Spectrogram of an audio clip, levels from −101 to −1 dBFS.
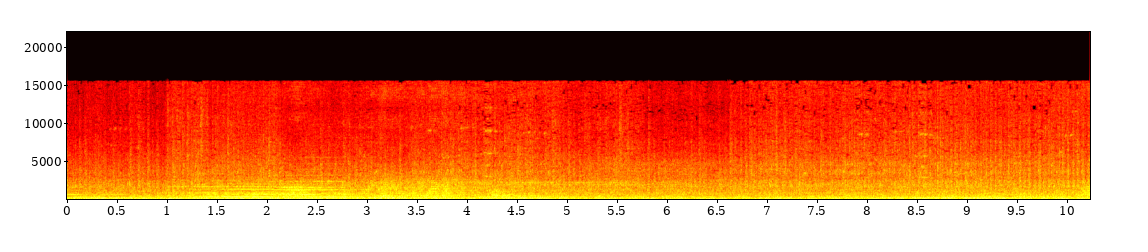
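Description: No dropouts, clicks, distortion, level jumps or timing problems turn up anywhere in the recording.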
